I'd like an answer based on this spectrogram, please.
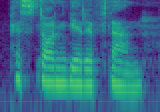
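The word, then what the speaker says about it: پستان گرفتن: Oh, can you say it in Farsi? Pestan gereftan. Oh, that just sounds beautiful. It sounds like someone's name. Let's see. Pestan gerefan. Am I saying it right?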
